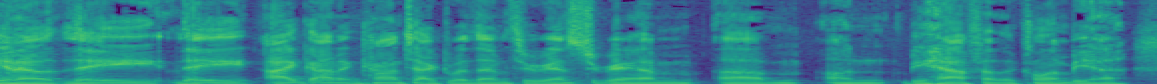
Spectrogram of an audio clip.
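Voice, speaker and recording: A man with an American accent, somewhat breathy, at a fairly low pitch and moderate pace, with ordinary pitch variation, very even loudness and hardly any pauses. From Florida, St. Petersburg. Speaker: restaurant representative and book author. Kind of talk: radio interview.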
